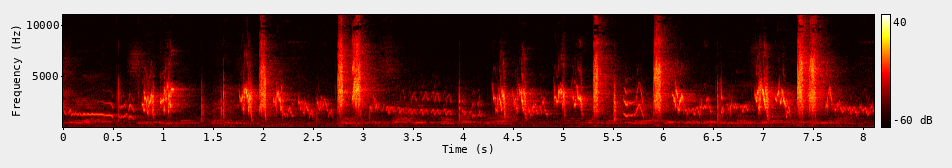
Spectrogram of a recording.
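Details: Budgie kept at home warbling at length: a low falling whistle opens, followed by rapid tweets, clicks and sharp squeaky spikes repeating about once a second, only one short pause midway.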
